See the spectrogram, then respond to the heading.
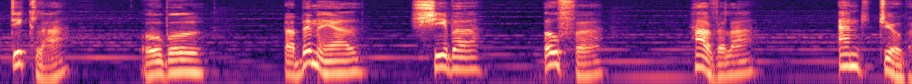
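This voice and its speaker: A man reading scripture as an audiobook narrator in a measured, solemn manner. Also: medium pitch.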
